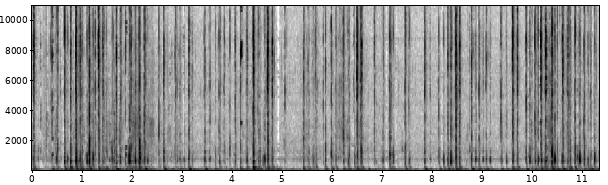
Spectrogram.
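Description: Keyboard keys clatter with quick typing.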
